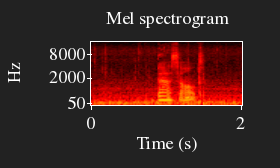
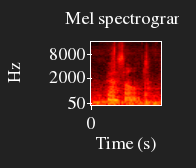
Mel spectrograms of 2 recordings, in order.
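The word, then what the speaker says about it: basalt: Bassalt. I feel like that must be how we say it. Well, we probably say a mix of it in Canada, but I feel like I've heard it with the the emphasis on the first salab.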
